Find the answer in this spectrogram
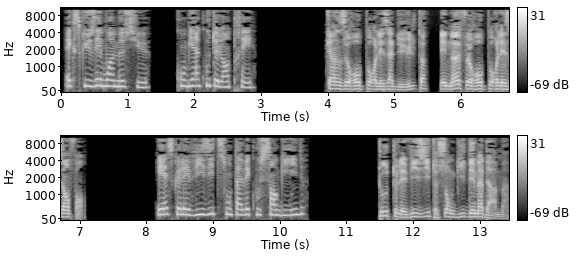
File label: dialog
